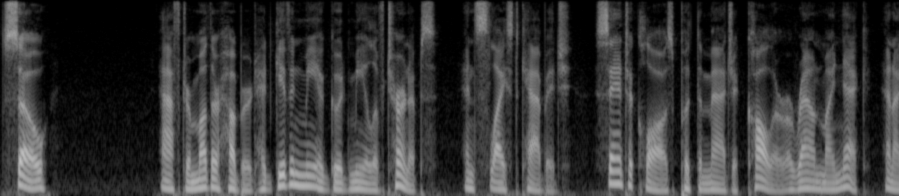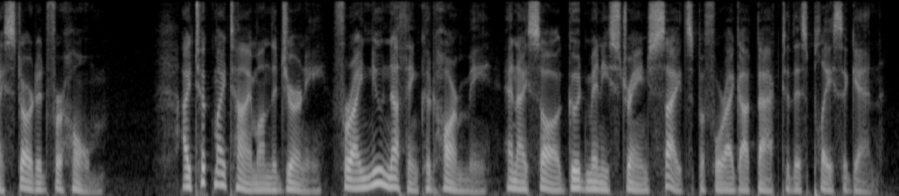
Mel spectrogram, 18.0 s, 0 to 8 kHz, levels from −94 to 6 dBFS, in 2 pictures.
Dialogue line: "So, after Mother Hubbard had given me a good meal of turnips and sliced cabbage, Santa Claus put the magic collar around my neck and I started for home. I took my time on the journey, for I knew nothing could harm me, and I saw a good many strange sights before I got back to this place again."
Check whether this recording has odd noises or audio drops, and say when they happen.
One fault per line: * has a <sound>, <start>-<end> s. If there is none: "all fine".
all fine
